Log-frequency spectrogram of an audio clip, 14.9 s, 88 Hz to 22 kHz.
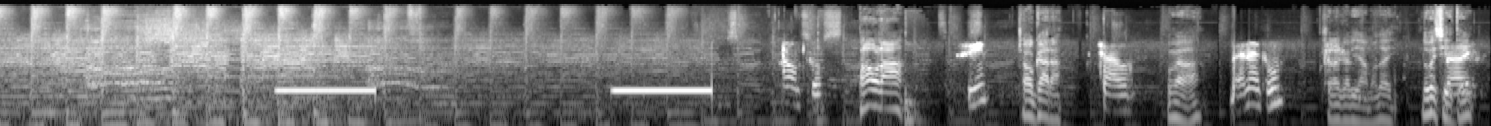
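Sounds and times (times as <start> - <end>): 
music: 0.0 - 14.9
ringback tone of an outgoing telephone call: 2.8 - 3.8, 6.2 - 7.2
speech: 8.1 - 14.9.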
